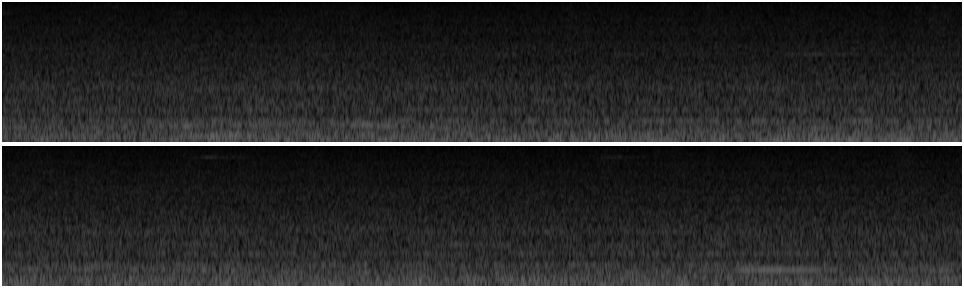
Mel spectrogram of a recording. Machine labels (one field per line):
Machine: fan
